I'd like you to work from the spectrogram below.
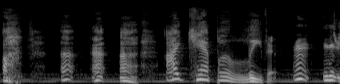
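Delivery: soft, quiet muttering to oneself. Retelling driving to the diner, mother in the back, imitating mom talking quietly. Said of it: "She's talking quietly".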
